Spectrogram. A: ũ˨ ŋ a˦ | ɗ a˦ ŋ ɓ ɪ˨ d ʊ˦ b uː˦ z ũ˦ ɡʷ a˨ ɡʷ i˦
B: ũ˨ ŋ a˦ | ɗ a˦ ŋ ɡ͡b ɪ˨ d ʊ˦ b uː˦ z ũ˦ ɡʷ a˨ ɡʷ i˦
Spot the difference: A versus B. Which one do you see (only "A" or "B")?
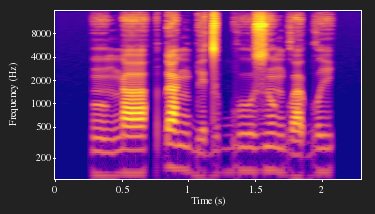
B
